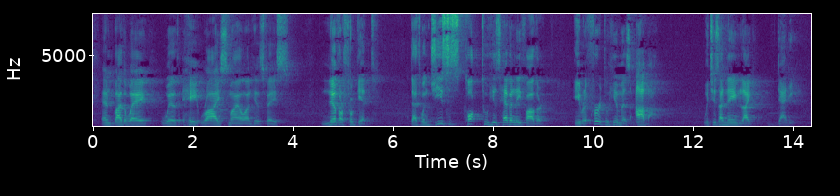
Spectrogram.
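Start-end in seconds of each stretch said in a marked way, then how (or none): 4.6-14.1 put-on English spoken in a Hungarian Hebrew accent. Recalling an off-the-cuff comment he made to us, in Stephen Sixsai's Hungarian Hebrew accent. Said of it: "in that wonderful Hungarian Hebrew accent of his".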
